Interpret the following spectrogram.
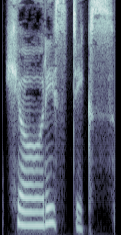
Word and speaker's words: heuristics: heu ris tics heuristics Emphasize ris and keep heu and tics light.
